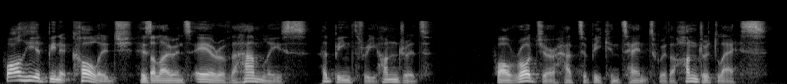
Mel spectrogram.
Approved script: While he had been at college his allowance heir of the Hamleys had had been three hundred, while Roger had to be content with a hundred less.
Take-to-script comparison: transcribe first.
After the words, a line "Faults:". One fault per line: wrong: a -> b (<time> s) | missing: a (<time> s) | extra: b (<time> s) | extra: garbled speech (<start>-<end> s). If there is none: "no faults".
While he had been at college his allowance heir of the Hamleys had been three hundred, while Roger had to be content with a hundred less.
Faults:
missing: had (3.3 s)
